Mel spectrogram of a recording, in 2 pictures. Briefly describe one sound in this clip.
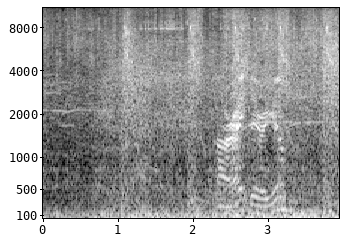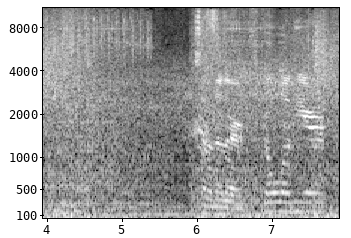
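Fiery magic blasts whoosh and crackle.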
